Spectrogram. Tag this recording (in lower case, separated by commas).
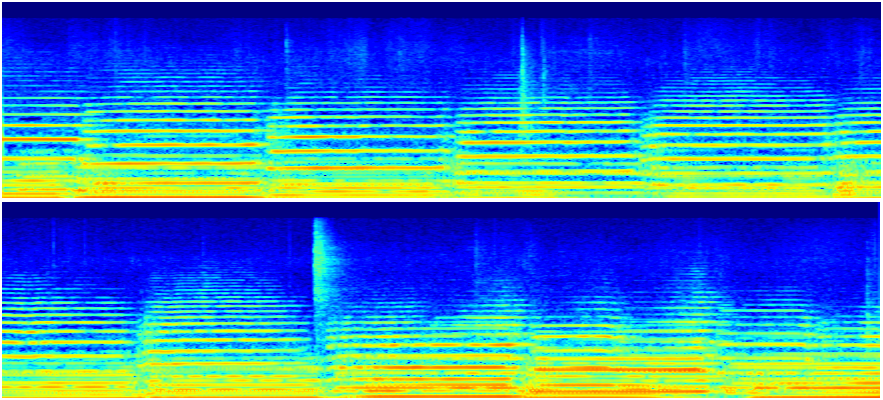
french horn, trumpet, brass instrument, music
